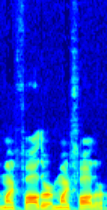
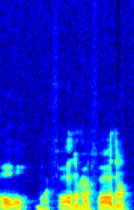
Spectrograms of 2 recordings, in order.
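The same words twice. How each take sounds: First: Said in the usual way. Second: High, plaintive mock cry. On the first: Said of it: "Elisha sighed, cried out". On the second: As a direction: cry out for a lost mentor, without shouting. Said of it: "crying out".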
